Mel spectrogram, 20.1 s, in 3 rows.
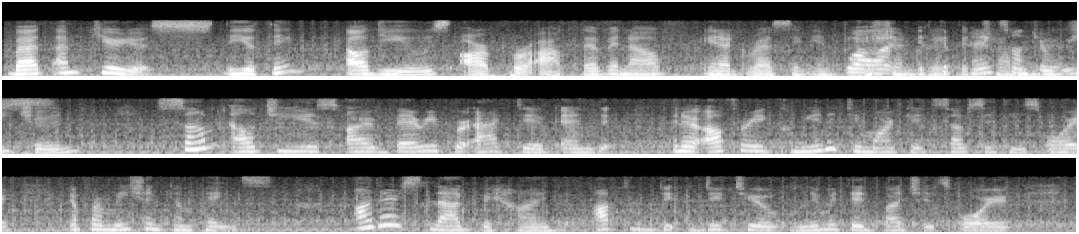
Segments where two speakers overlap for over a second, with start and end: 5.3-7.0

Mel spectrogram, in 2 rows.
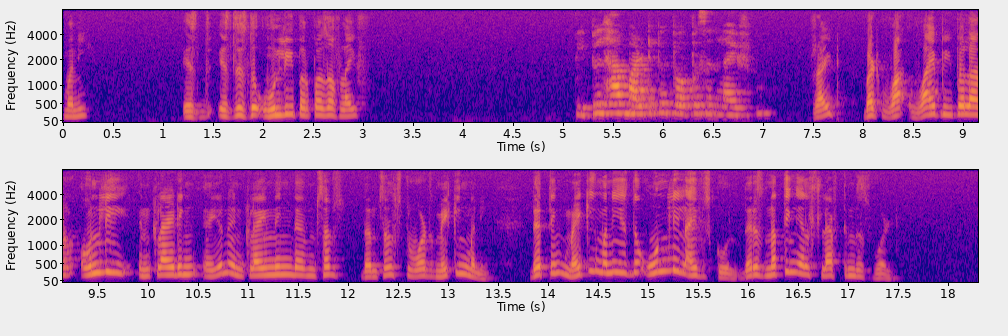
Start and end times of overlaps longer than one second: none

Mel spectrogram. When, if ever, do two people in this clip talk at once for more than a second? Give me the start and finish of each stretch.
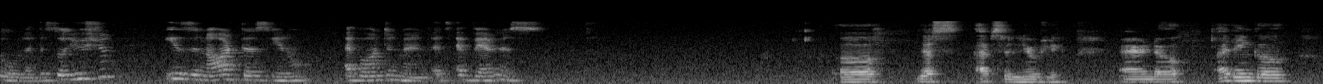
none

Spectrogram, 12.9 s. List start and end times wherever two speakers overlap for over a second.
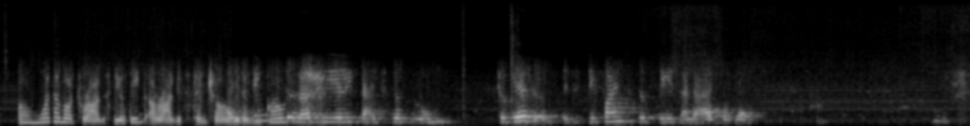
3.0-4.3

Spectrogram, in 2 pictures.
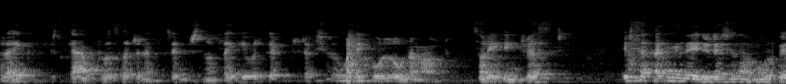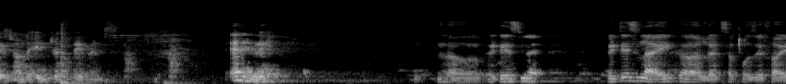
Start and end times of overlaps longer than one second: none

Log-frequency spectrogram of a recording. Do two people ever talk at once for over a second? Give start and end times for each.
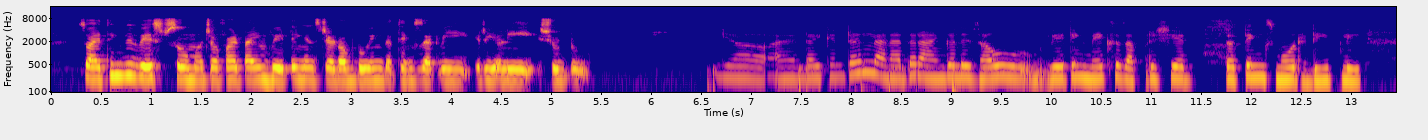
none

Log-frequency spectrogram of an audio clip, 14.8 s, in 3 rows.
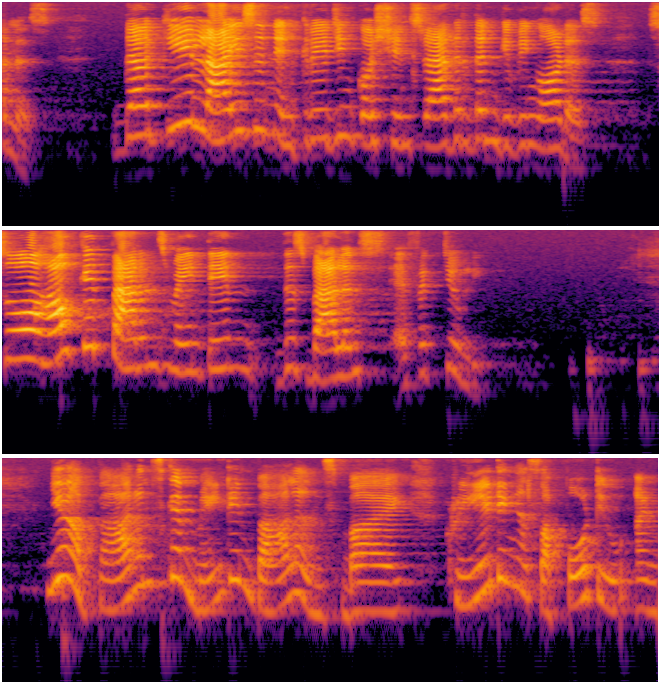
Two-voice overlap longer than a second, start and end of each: none

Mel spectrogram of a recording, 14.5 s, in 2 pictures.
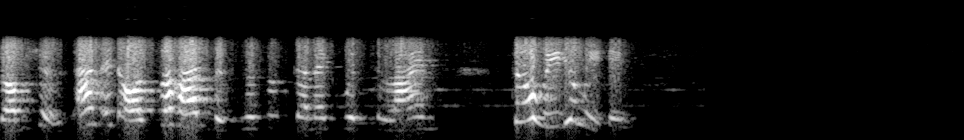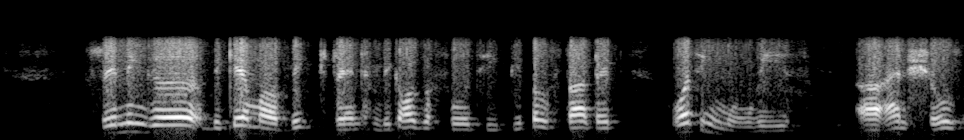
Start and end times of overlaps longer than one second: none

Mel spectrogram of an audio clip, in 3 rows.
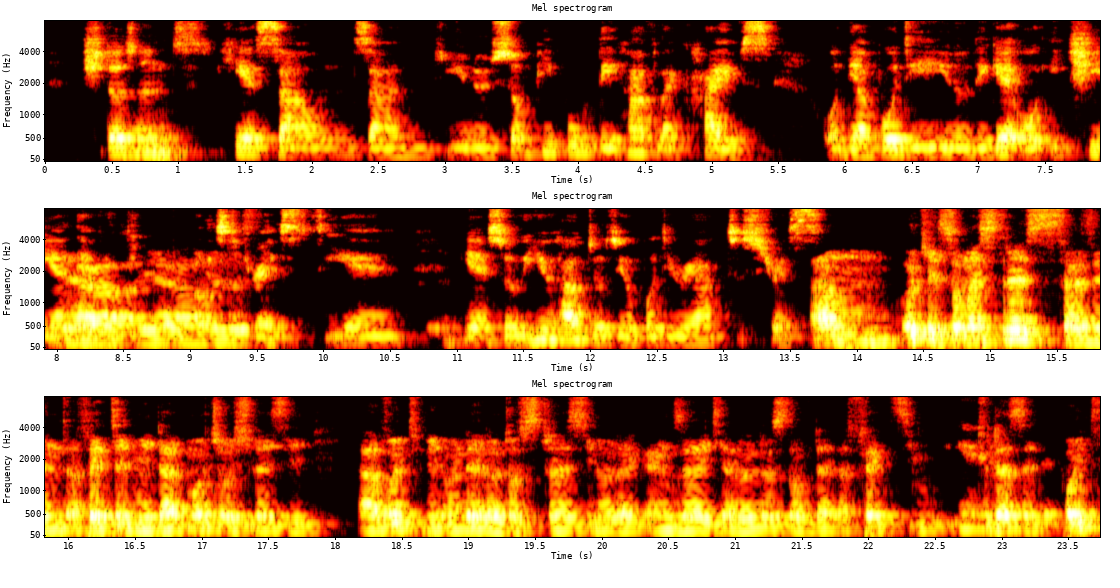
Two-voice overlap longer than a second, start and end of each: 8.0-9.6

